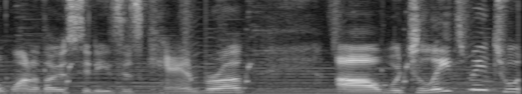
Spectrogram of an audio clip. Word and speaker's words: Canberra: always pronounce it as Canberra because that's how it's spelled uh but no uh the like one of the E's is like silent it's K it's Canberra and that Lander will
